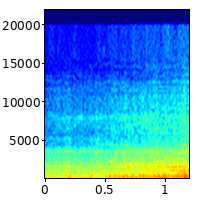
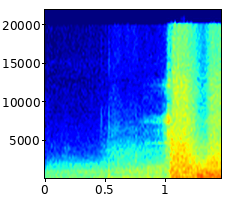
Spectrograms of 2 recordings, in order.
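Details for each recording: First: Generic pressure washer boiler: steady, even burner fan roar with no combustion rumble or flame pulsing. Fan motor and spark transformer run on a 30-second rolling timer; with the thermostat turned down no fuel is introduced, so the fan spins with no fuel firing. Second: Hot-water pressure washer boiler, fan motor and spark transformer already running on a timer; on pulling the trigger fuel is introduced, a quiet fan hum then a sudden whoomp as the burner lights into a steady roar: normal burner ignition.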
